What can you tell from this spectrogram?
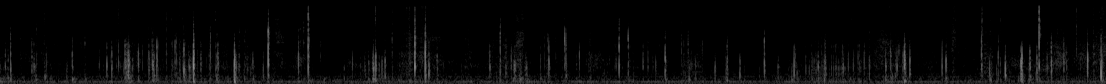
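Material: Plastic film.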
